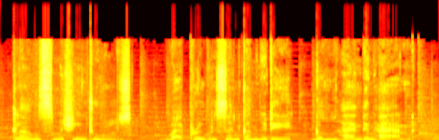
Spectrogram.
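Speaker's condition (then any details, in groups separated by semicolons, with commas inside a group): No condition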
